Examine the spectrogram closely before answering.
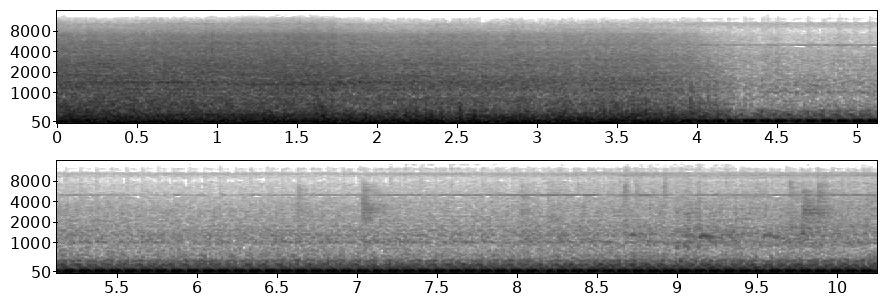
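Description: Side-by-side UTV engine running as the vehicle rolls along, then settling to a steady low idle about four seconds in as it stops and waits at a gate.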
